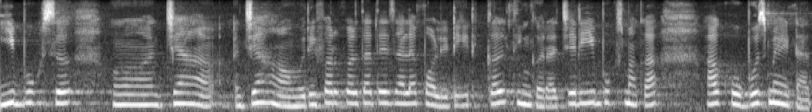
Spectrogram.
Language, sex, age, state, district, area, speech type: Goan Konkani, female, 18-30, Goa, Quepem, rural, spontaneous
